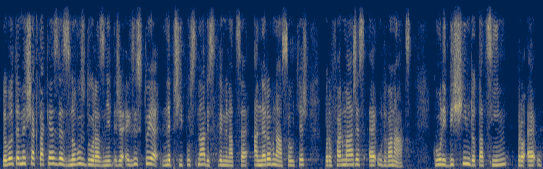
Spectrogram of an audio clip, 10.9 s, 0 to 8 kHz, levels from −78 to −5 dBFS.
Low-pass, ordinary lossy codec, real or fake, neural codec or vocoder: 7.2 kHz; Opus, 32 kbps; real; none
